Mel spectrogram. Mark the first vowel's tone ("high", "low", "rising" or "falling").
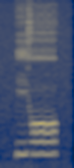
high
